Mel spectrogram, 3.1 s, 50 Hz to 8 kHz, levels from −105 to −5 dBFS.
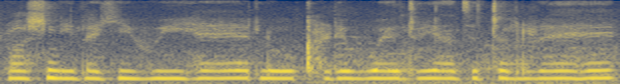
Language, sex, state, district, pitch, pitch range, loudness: Hindi, female, Himachal Pradesh, Shimla, 260 Hz, 255-260 Hz, -15 LUFS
